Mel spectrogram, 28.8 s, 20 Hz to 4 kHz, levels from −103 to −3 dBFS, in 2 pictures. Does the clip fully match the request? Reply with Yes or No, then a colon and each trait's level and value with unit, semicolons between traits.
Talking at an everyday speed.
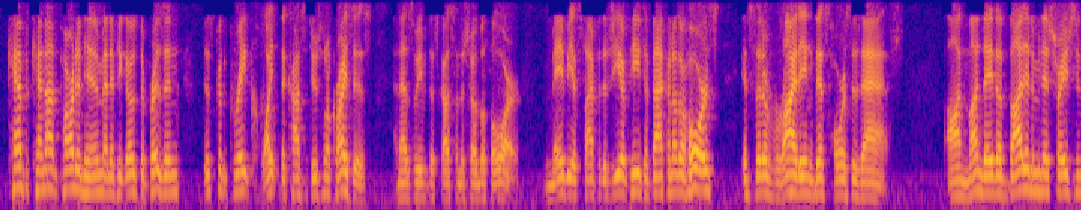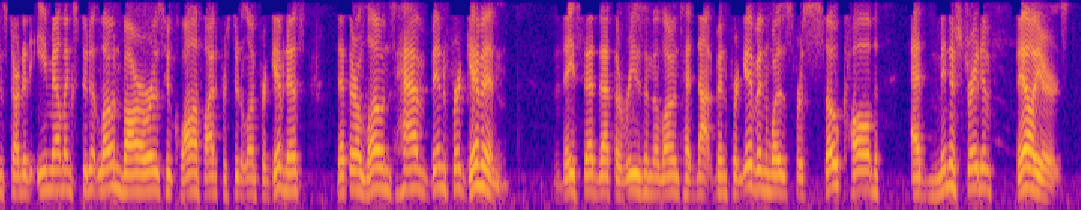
Yes: average, 165 wpm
